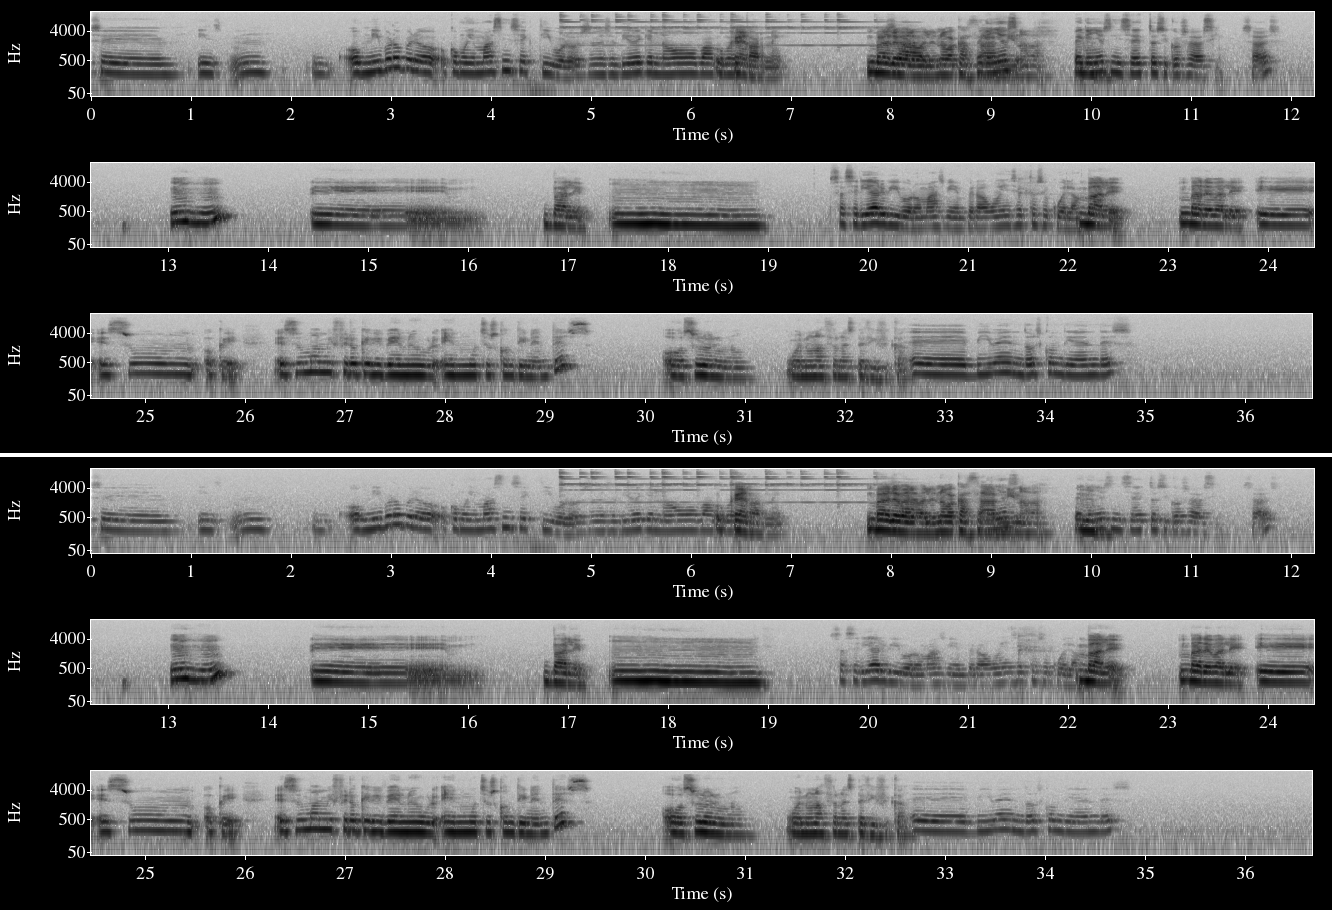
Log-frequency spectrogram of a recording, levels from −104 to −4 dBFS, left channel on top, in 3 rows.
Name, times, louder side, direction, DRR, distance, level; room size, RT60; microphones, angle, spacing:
voice 1, 0.0-1.8 2.2-6.9 8.0-8.4 8.9-9.3 9.8-11.9 19.6-22.1 32.6-34.8, left 6 dB, 75° left, 0.4 m, -26 dB
Bell, 4.7-8.4, right 2 dB, 40° right, 1.5 m, -39 dB
voice 2, 6.2-6.7 7.8-9.5 9.9-10.2 13.0-13.6 14.4-16.1 16.8-19.0 22.1-22.6 23.1-25.9 26.3-29.4 30.2-31.0 31.4-32.7, right 2 dB, 20° right, 0.4 m, -20 dB
2.4 x 2.3 x 2.4 m
head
